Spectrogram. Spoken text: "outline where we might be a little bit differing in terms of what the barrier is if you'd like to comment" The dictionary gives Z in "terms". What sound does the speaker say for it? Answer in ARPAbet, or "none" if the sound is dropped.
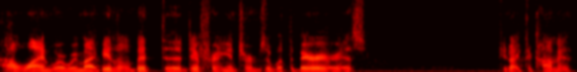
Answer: Z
